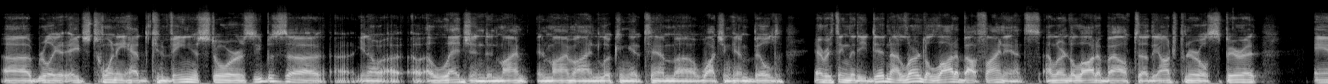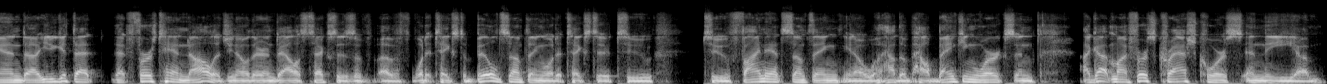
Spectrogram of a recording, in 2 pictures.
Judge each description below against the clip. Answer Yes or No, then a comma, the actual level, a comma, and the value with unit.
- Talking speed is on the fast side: Yes, fast, 215 wpm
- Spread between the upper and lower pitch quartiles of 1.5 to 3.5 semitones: No, average, 4.5 semitones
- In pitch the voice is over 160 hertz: No, very low, 95 Hz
